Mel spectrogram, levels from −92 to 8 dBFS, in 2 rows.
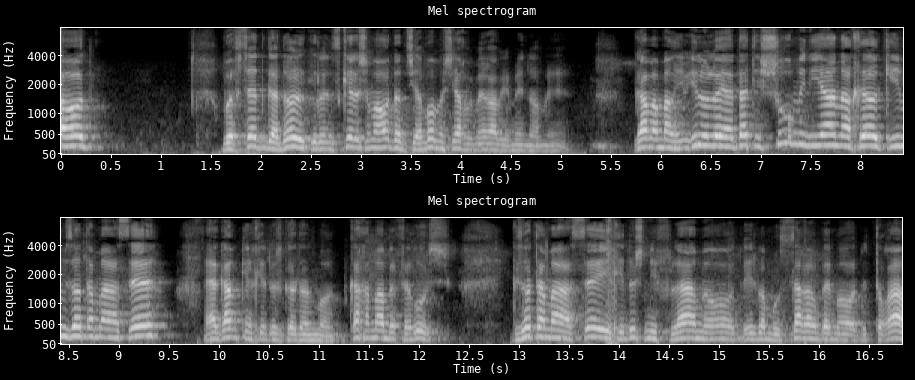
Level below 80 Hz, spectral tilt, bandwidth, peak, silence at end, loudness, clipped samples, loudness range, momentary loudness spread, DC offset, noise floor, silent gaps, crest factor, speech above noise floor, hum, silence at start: -46 dBFS; -6 dB/octave; 8 kHz; 0 dBFS; 0 s; -18 LUFS; under 0.1%; 6 LU; 11 LU; under 0.1%; -53 dBFS; none; 18 dB; 36 dB; none; 0 s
